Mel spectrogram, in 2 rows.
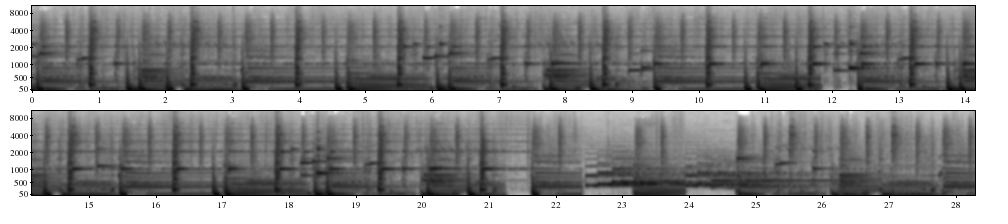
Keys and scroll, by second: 0.5 super+d.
